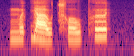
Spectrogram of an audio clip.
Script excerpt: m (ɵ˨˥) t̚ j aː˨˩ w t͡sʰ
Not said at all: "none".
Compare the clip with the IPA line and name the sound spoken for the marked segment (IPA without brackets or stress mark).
ɵ˨˥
